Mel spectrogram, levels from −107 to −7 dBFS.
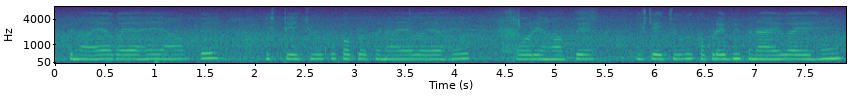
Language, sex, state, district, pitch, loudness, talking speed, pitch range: Hindi, female, Maharashtra, Aurangabad, 235 Hz, -39 LUFS, 160 wpm, 230-240 Hz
